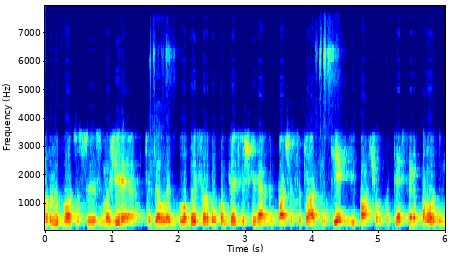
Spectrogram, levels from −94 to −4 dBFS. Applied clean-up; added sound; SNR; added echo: neural separator model SepFormer DNS4.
